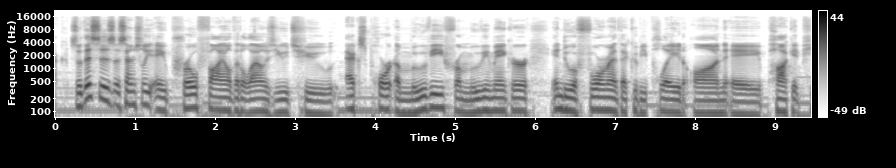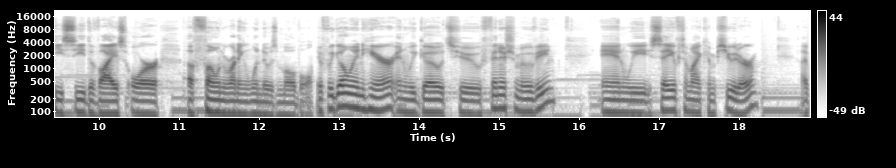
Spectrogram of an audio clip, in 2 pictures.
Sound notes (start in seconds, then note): none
